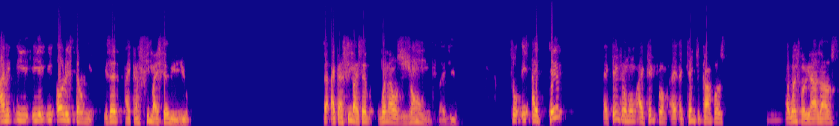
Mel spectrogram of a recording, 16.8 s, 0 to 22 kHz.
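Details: Adult man who has stammered for over 20 years; he calls it hereditary (brother and sister also stammer) and says it began in childhood when he imitated his brother's stutter; words break when he speaks; stuttering.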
